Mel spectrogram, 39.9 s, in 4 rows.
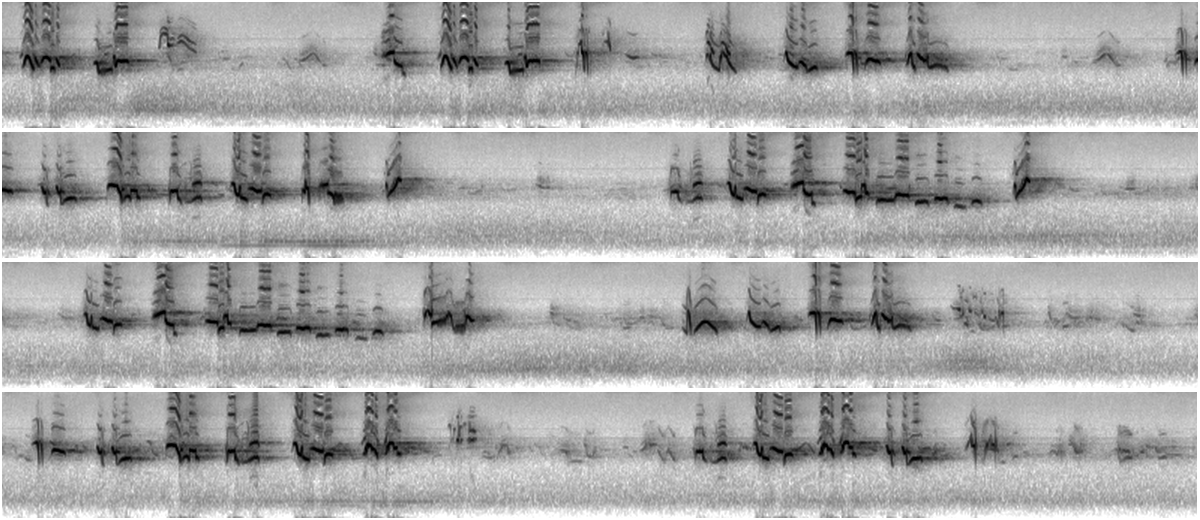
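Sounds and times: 
American robin singing: 0:00.0 - 0:39.8.

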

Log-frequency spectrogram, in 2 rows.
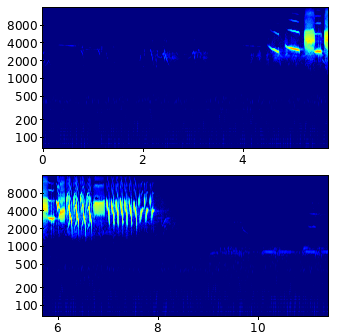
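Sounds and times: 
vesper sparrow singing: 0:04.6 - 0:08.0.

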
